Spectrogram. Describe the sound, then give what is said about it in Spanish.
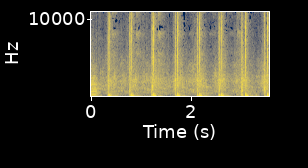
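A crowd stands and shouts the name "Jesús" in unison, again and again in a steady rhythm, about eight sharp bursts in under four seconds, each punctuated like a clap, to start the preaching. “Si quiere que la predicación comience, póngase de pie a gritar el nombre, sobre todo nombre.”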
